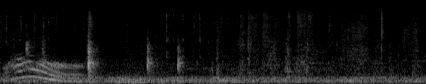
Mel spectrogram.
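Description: A short wordless vocal sound from a person, gliding up and then down in pitch, followed about a second in by a sharp click and a few lighter taps, over a steady low hum.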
